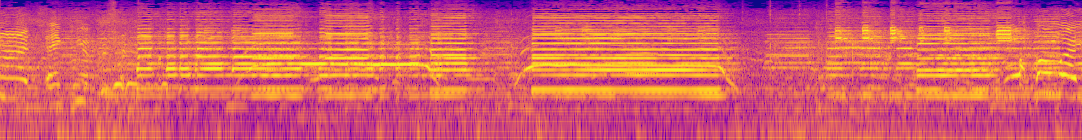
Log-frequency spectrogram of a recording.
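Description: Car horns honking in long held blasts from slowly passing cars: one blast of about three seconds, a second of about two seconds, then shorter honks near the end, with voices at the start and end.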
